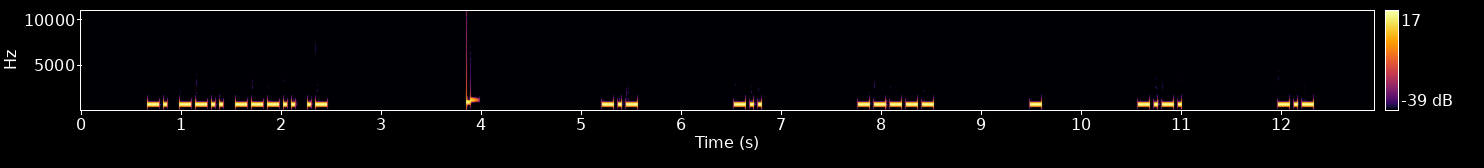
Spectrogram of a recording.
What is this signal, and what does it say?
Morse code, heard as a keyed tone, about 32 wpm, spaced as for 11 wpm, 700 Hz. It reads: NZ8A KD0TCK
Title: USA Call Signs - 8x Character Spacing - 30wpm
